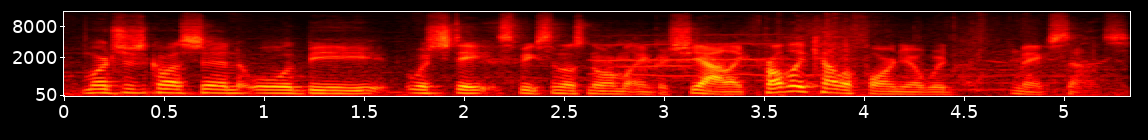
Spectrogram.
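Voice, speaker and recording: Over noticeable background noise, a man talks very fast in a fairly high voice with lively intonation. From US, Boston area. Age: 20s. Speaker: gaming streamer. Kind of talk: live stream chat while gaming. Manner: casual, filler-heavy.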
